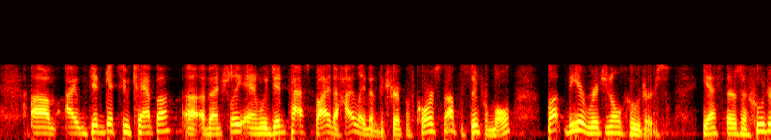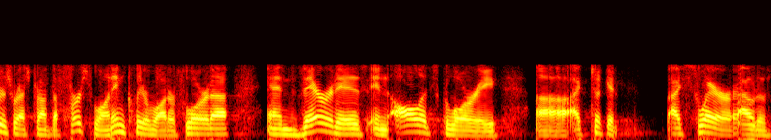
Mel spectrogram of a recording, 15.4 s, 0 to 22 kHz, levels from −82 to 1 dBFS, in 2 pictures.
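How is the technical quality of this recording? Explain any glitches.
The technical quality is poor. Heavy low-rate coding runs through the whole speech recording, and two short concealed dropouts occur.

Throughout, G.723.1 codec damage is present. Nothing reaches above 4 kHz, and the voice sounds muffled and hoarse, with smeared consonants. This fits the 6.3 kbit/s mode. Its 30 ms frames and sluggish vocal-model updates blur transitions. A simple low-pass filter would sound dull but stay clean; this sound is grainy.

VoIP packet loss concealed by the speech codec occurs twice. The first is from 4.67 to 4.72 s, just after "of course not the". The second is from 15.05 to 15.26 s. In each case a gap roughly one 30 ms frame long was filled by the decoder. It replayed its last pitch and filter at falling gain, so the speech is briefly stretched and fades, then recovers weakly rather than cutting straight to silence as a plain dropout would.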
